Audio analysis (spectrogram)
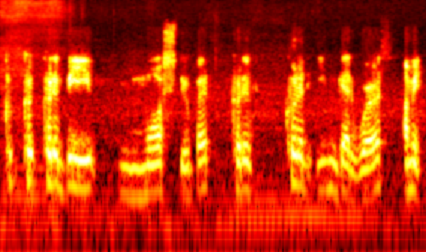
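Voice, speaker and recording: A man's voice: a little high, huge pitch swings, moderate pace, creaky, husky, narrow, tinny audio. A man co-hosting a casual live chat, talking bluntly and swearing, with many restarts. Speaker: co-host.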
